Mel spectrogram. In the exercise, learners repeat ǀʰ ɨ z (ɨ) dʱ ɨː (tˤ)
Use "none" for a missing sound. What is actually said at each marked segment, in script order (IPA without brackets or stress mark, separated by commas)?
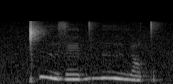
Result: ɛ, tˤ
